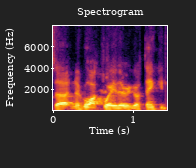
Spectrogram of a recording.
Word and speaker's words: Ngakoue: I'm not going to pronounce that. Ngakoue, there you go.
